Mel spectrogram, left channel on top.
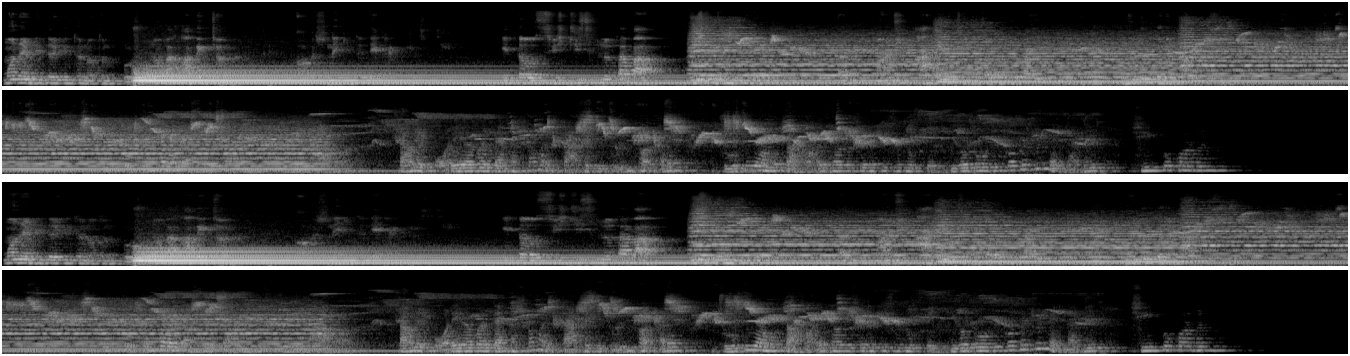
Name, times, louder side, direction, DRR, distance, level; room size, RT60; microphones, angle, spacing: voice 1, 0.0-4.1 4.4-4.5 5.0-6.5 6.8-12.5, left 1 dB, 60° left, -2 dB, 1.0 m, -29 dB
sound 1, 1.3-19.5, equal, ahead, 0.8 m, -22 dB
sound 2, 6.8-17.0, left 1 dB, 20° left, 0.3 m, -25 dB
sound 3, 7.1-24.4, left 4 dB, 80° left, 0.8 m, -35 dB
voice 2, 13.7-25.5, right 1 dB, 45° right, -1 dB, 0.8 m, -34 dB
5.0 x 2.3 x 2.4 m, 0.71 s
head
